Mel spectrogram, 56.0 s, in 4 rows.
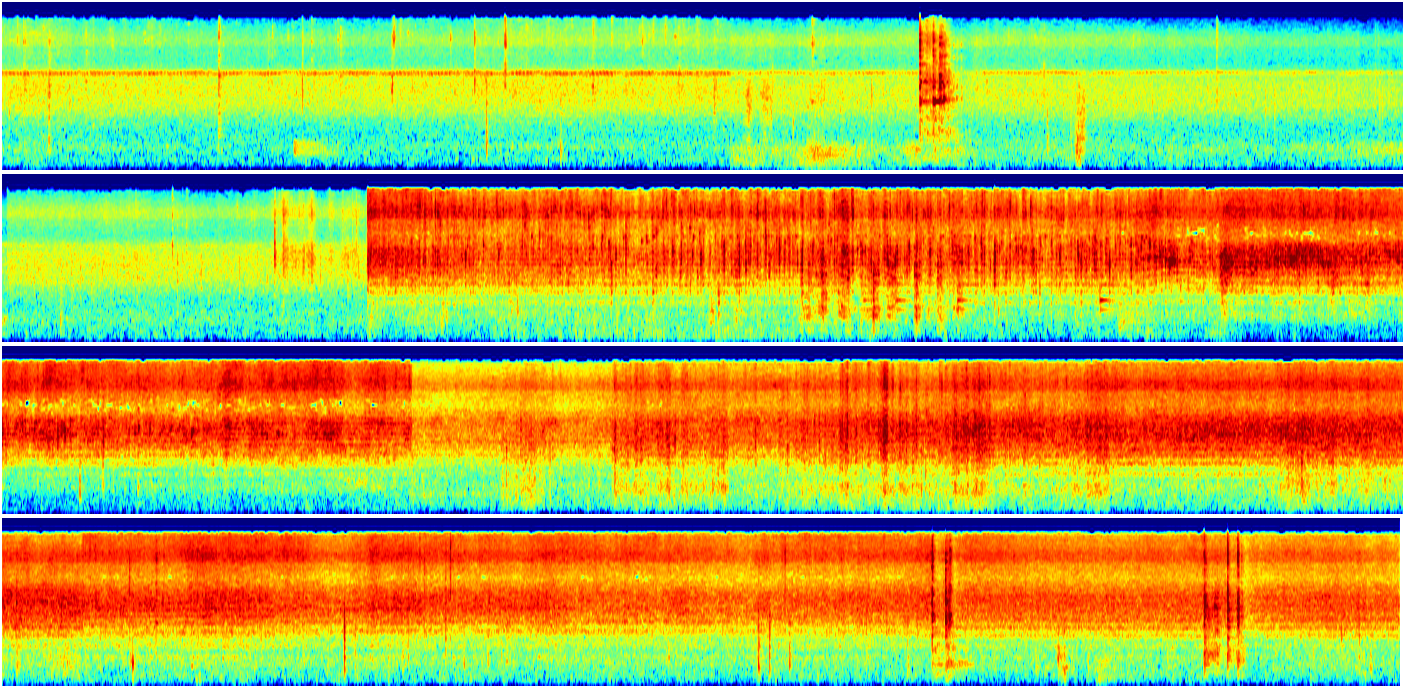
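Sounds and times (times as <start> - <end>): stir-fry sizzling in a wok: 17.7 - 56.0.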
